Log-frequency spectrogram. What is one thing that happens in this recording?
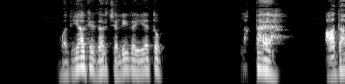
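A middle-aged man speaks tensely, close by.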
